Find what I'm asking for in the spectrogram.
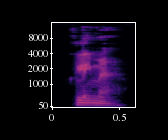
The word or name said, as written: Clima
